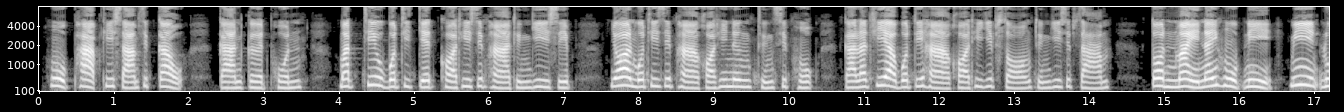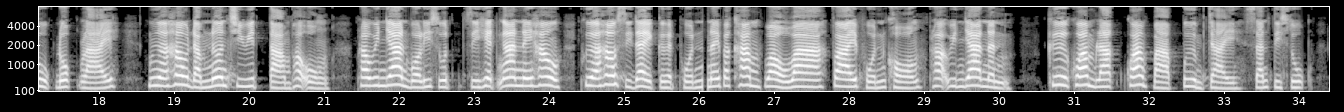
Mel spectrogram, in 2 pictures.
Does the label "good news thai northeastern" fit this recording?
Yes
